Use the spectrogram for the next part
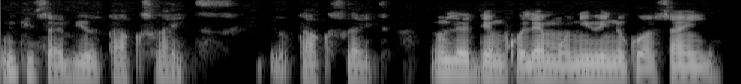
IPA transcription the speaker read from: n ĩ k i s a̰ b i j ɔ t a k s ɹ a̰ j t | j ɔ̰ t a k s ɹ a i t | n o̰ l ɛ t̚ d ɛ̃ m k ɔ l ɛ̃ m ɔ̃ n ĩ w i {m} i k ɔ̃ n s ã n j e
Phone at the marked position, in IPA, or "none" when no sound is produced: n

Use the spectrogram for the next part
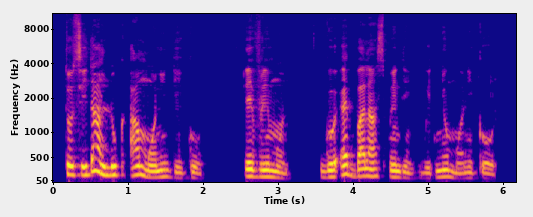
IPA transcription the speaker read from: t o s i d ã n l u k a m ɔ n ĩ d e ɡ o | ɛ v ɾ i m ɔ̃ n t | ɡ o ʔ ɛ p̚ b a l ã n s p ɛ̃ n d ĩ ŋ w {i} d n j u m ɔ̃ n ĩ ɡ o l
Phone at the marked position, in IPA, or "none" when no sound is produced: i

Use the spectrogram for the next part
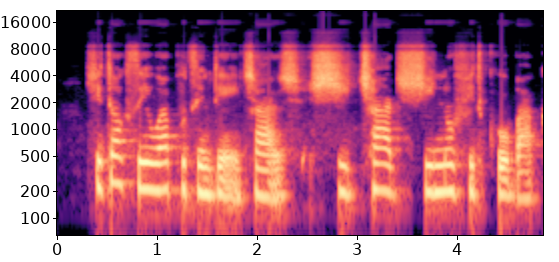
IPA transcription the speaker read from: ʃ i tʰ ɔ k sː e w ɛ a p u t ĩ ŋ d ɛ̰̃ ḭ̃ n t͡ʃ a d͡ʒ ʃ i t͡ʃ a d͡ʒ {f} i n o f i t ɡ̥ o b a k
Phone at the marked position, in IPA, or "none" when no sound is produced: ʃ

